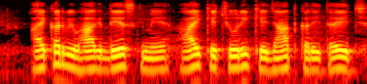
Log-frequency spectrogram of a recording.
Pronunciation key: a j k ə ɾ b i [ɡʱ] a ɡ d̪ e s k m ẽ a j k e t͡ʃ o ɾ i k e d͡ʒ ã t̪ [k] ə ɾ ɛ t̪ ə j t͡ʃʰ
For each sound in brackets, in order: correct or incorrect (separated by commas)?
incorrect, correct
